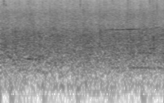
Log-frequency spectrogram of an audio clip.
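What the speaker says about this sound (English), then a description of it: "Hadley getting sympathetic applause from the crowd in the main stand as he leaves the field" Sustained applause from spectators in the main stand at a Hull KR versus London rugby league match, a steady dense clapping that holds evenly throughout with no break.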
